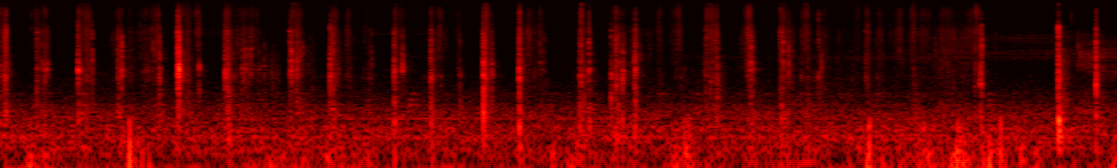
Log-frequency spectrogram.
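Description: Tarot cards being shuffled and drawn during a reading: many crisp, sharp flicks and snaps in a fairly steady, rapid run throughout.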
